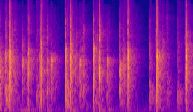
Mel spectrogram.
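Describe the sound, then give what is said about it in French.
A few hands clapping for a team's second-place district finish. The claps are sharp and uneven and arrive in loose clusters, with short gaps between the bursts. “On applaudit aussi.”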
